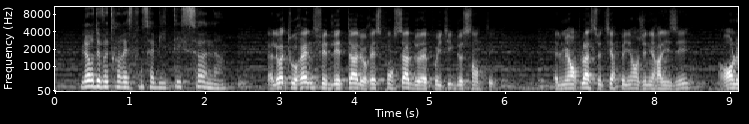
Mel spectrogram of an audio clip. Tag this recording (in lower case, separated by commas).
speech, music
